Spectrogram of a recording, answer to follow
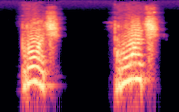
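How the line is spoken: Shouted. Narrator (Russian): закричал Слива

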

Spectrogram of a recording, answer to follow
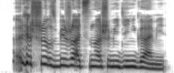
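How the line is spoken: Chuckling. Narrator (Russian): хохотнул Этрейн

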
